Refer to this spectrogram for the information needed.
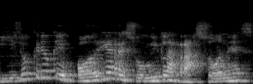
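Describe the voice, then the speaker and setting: A man talks at a fairly slow pace with very wide pitch swings. There is noticeable background noise. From Argentina, Córdoba. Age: 30s. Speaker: former seminarian. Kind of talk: interview. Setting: video call.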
